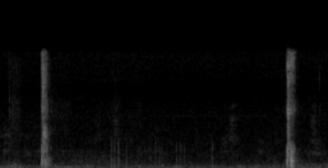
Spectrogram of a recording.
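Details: Baby Scottish kitten that seems to have caught a cold and cannot stop sneezing, indoors. Two sharp, short sneezes about three seconds apart, with faint rustling and low background sounds between them.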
